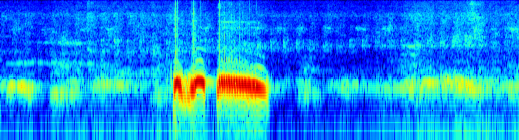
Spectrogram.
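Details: Hạp Bổi-style call of a decoy spotted dove meant to lure wild doves: one loud, hollow phrase of a short double coo and a longer rolling note, set between soft, faint distant coos.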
